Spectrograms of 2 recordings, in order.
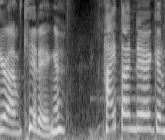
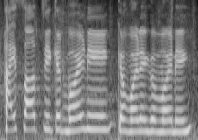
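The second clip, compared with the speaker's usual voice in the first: ordinary talk, nothing marked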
